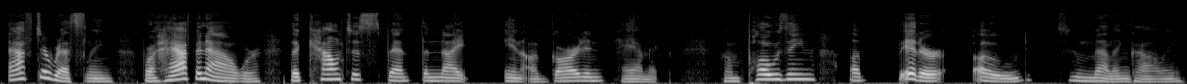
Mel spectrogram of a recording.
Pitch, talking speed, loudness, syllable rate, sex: 170 Hz, 105 wpm, -22 LUFS, 3.8 syllables/s, female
